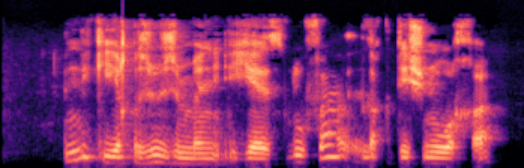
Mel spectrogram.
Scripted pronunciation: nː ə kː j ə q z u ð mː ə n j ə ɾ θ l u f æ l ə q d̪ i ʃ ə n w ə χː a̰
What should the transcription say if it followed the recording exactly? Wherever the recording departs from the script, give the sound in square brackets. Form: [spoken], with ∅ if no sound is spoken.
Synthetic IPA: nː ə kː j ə q z u [z] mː ə n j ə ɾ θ l u f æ l ə q d̪ i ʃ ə n w ə χː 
